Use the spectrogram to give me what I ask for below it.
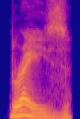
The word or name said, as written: braze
